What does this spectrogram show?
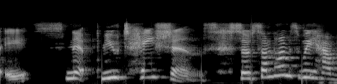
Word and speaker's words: SNP: It's pronounced a snip.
